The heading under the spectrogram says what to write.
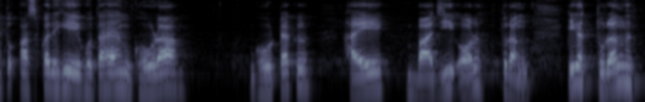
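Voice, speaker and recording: A young man with a North Indian Hindi accent teaching an online exam revision class. He explains step by step, often checks in with "theek hai", and slows down to repeat key words and verses. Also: fairly high pitch, a little mellow.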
